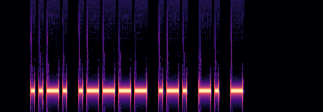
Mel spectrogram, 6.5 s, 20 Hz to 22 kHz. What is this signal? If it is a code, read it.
Morse code, heard as a keyed tone, about 15 wpm, 700 Hz. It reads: F1RNT
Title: DXCC-100 Call Signs - 5 Characters - 15wpm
